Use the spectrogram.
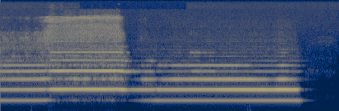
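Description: A flute slurring from a low G up to a high G on one continuous breath, a steady breathy tone that shifts pitch without a break, then stops cleanly, heard up close with no talking.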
